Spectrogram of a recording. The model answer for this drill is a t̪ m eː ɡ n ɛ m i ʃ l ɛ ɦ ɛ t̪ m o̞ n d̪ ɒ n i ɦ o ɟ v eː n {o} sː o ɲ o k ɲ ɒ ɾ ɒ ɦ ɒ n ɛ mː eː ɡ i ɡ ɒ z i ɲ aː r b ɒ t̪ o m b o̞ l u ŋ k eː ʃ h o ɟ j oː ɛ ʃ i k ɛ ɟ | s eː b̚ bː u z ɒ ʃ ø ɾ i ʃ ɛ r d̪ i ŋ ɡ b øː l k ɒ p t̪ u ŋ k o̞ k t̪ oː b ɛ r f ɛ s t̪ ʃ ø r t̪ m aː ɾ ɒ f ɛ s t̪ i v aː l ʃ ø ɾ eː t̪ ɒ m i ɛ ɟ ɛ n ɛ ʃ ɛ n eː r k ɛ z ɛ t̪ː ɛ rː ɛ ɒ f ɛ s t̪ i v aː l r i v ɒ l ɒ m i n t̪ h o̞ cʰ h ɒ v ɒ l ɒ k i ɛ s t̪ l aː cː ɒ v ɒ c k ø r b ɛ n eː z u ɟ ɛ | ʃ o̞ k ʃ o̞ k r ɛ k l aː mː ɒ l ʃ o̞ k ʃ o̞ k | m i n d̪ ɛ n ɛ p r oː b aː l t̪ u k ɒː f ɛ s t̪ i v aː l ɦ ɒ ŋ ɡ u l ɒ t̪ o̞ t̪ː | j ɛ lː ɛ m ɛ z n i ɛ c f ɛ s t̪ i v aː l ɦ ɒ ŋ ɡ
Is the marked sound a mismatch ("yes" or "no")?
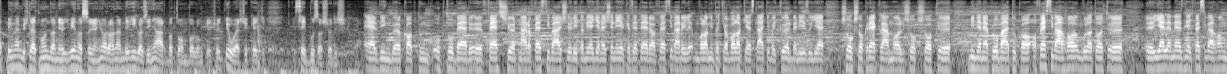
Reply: yes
